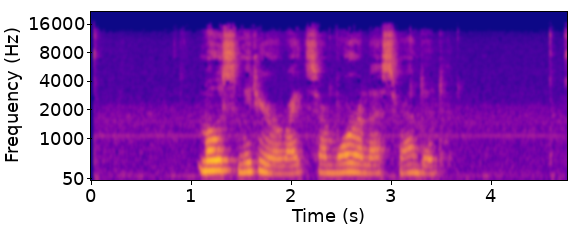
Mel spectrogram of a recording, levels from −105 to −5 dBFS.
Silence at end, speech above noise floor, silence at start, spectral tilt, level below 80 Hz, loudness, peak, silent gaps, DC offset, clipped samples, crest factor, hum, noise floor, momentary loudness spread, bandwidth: 1.3 s; 37 dB; 1.05 s; -4.5 dB/octave; -72 dBFS; -30 LUFS; -12 dBFS; none; under 0.1%; under 0.1%; 20 dB; none; -67 dBFS; 15 LU; 16 kHz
